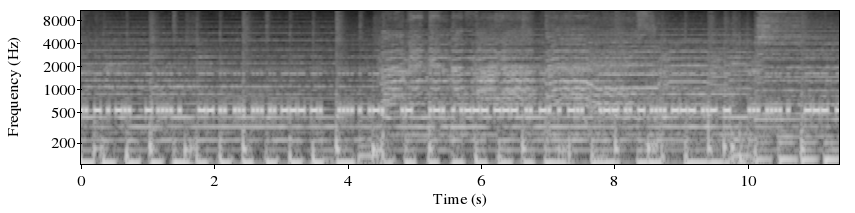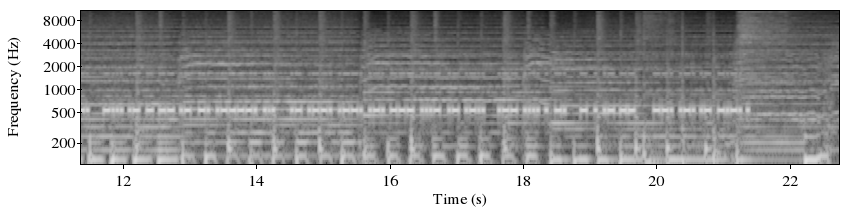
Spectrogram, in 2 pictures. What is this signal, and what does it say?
Morse code, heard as a keyed tone, hand-sent with a paddle, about 38 wpm, 540 Hz. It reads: … THE MISSION HER A REJOINED WITHOUT SHE ON BATMAN'S APPROVAL WHEN TEAM GRACE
